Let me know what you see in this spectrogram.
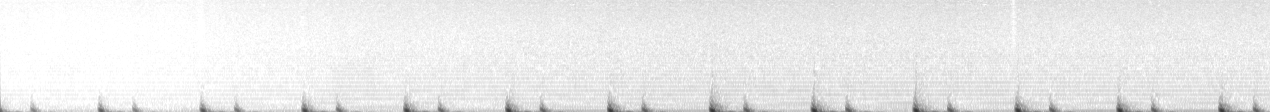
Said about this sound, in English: Only hear one heartbeat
